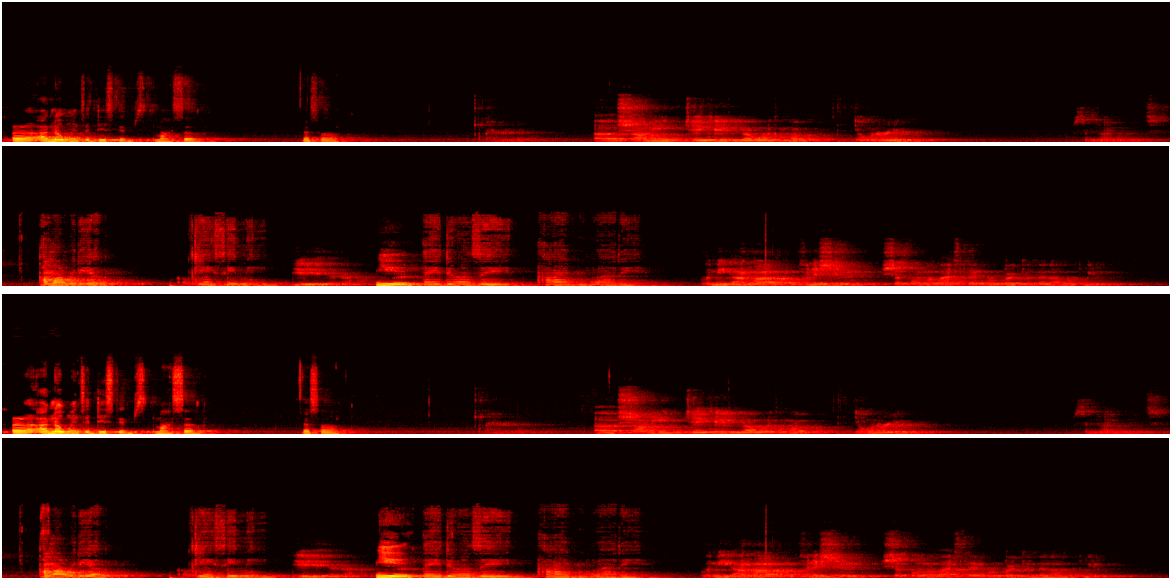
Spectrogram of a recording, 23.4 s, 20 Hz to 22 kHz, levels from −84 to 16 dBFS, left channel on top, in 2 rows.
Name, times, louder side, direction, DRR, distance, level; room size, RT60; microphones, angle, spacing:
voice 1, 0.1-2.0 3.0-3.4 15.4-15.8, right 3 dB, 75° right, 9 dB, 1.2 m, -21 dB
voice 2, 4.8-5.3 5.9-8.0 8.5-9.1 10.7-11.6 13.5-13.7 14.6-15.2 15.6-15.7 17.6-17.8 18.7-22.7, left 2 dB, 35° left, 0 dB, 7.1 m, -40 dB
voice 3, 12.1-12.7 13.6-14.4 15.9-18.1, right 1 dB, 15° left, 1 dB, 2.7 m, -32 dB
27.0 x 20.5 x 9.4 m, 1.4 s
head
